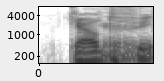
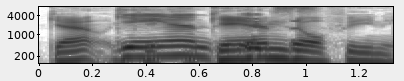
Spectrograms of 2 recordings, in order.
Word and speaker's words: Gandolfini: Galdolfini? No, how do you say it? Galdolfini? Galdolfini? Gandolfini. Gandolfini. Gandolfini.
